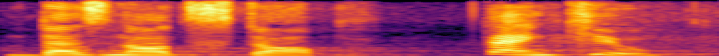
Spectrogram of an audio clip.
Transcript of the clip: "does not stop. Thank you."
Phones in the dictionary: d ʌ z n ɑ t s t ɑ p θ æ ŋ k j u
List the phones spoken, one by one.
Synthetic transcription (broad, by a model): d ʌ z n ɑ t s t ɑ p t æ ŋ k j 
